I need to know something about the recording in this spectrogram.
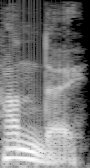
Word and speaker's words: Hyundai: The correct way to pronounce it is Hyundai. Yep, just like the day of the week.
